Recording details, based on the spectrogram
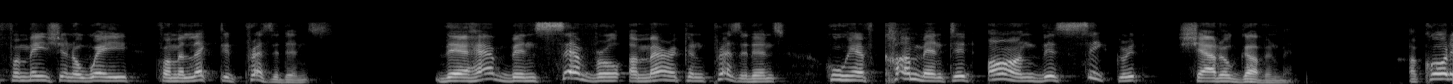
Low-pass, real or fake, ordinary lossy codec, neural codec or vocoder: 7.2 kHz; fake; AAC, 48 kbps; codec, 24 kHz, 6 kbps, HILCodec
